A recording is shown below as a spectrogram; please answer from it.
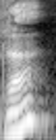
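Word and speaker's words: ㄹ: the next character real it is pronounced as ra when it is in the beginning or in the middle of a word and L when it is in the part simp position so if you write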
